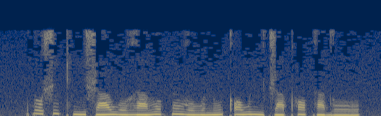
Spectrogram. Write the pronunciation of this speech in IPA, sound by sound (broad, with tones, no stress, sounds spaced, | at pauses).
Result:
ɗ o˦ ʃ i˦ kʰ iː˨ ʃ aː˨˦ w o˨ ɣ a˨ v o˦ k͡p ũ˦ ɣ o˨ β ʊ˨ n ũ˨˦ kʼ ɔ˦ w iː˦˨ t͡ʃ a˨ pʰ ɔ˦ k a˨ d oː˨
